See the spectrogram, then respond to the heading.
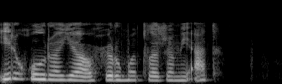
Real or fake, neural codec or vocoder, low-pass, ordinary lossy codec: real; none; 7.2 kHz; MP3, 96 kbps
